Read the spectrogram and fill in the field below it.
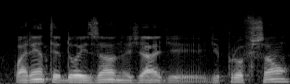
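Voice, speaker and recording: Speaking at a fairly slow pace, a man with a fairly low pitch and a dark, mellow tone shows ordinary pitch variation. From Brazil, Rio de Janeiro. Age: 60s. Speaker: port industry executive. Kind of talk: casual interview.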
